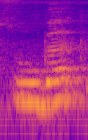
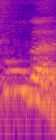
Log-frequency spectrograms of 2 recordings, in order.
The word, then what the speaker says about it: sugar: Generally जो small s है उसका प्रोनाउंसिएशन हम स से करते हैं, सुगर, उसको पढ़ना चाहिए सुगर, स है, लेकिन इसका जो करेक्ट प्रोनाउंसिएशन है वो शुगर है। This is शुगर, शुगर, this is correct and this is wrong.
